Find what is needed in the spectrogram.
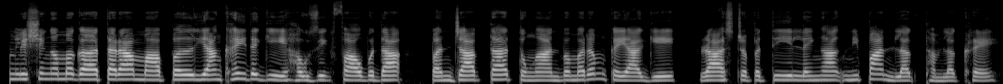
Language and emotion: Manipuri, neutral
